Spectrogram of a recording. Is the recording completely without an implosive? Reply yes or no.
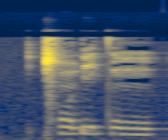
no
